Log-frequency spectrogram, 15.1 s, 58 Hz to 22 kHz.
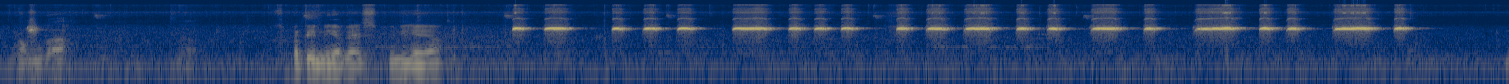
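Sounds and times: pigeon whistle high notes: 0.2 - 0.5, 5.1 - 14.3.

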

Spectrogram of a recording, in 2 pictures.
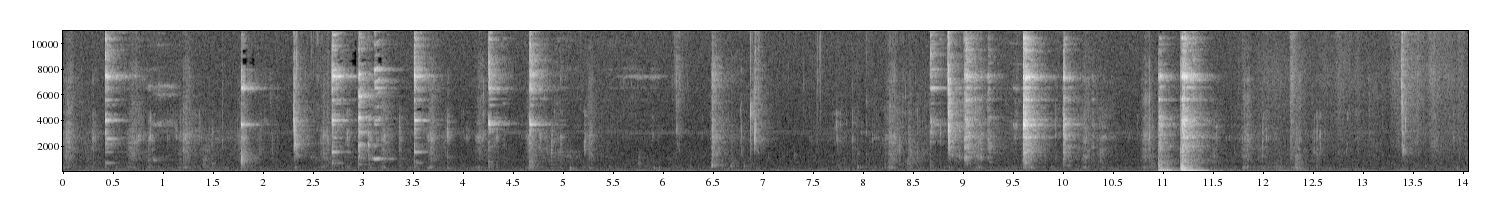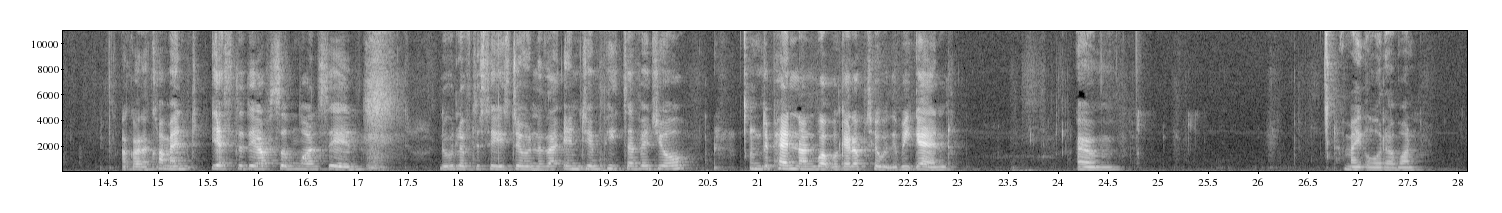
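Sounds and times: quiet chewing: 0.0 - 9.4, 11.7 - 14.6, 23.3 - 26.8
metal fork clinking against bowl: 0.4 - 1.2, 1.8 - 5.0.

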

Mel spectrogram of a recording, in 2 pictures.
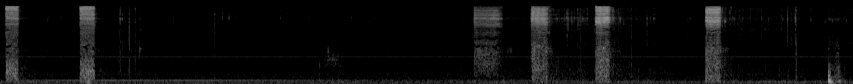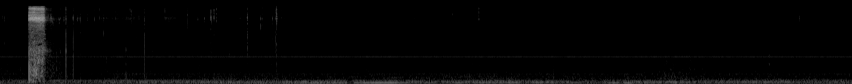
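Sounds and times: aerosol spray hissing: 0.8 - 1.0, 4.7 - 6.2, 7.1 - 7.4, 8.8 - 9.1.

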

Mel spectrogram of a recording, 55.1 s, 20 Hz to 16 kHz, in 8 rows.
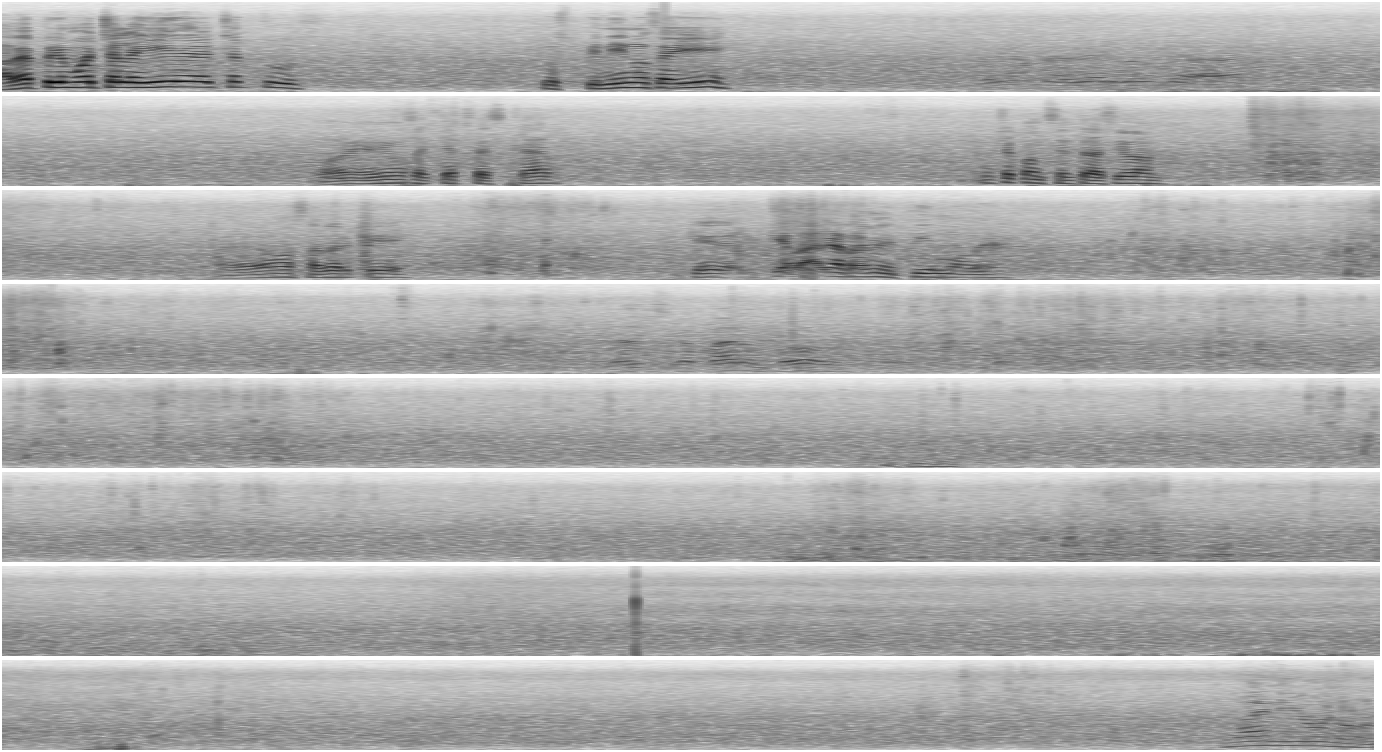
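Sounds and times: shallow river running: 0.0 - 55.0
sloshing of person wading: 13.1 - 14.0, 15.9 - 16.8, 19.4 - 21.2, 25.2 - 29.3, 38.4 - 40.6.

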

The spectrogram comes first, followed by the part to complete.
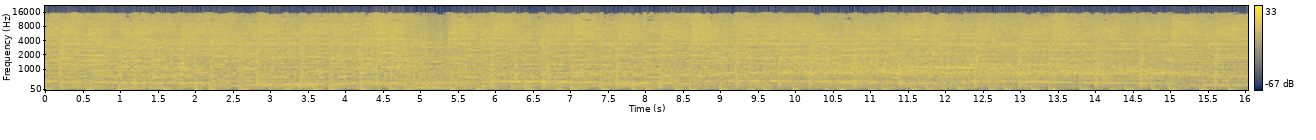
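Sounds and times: music with fast beat: 0.0 - 16.0.

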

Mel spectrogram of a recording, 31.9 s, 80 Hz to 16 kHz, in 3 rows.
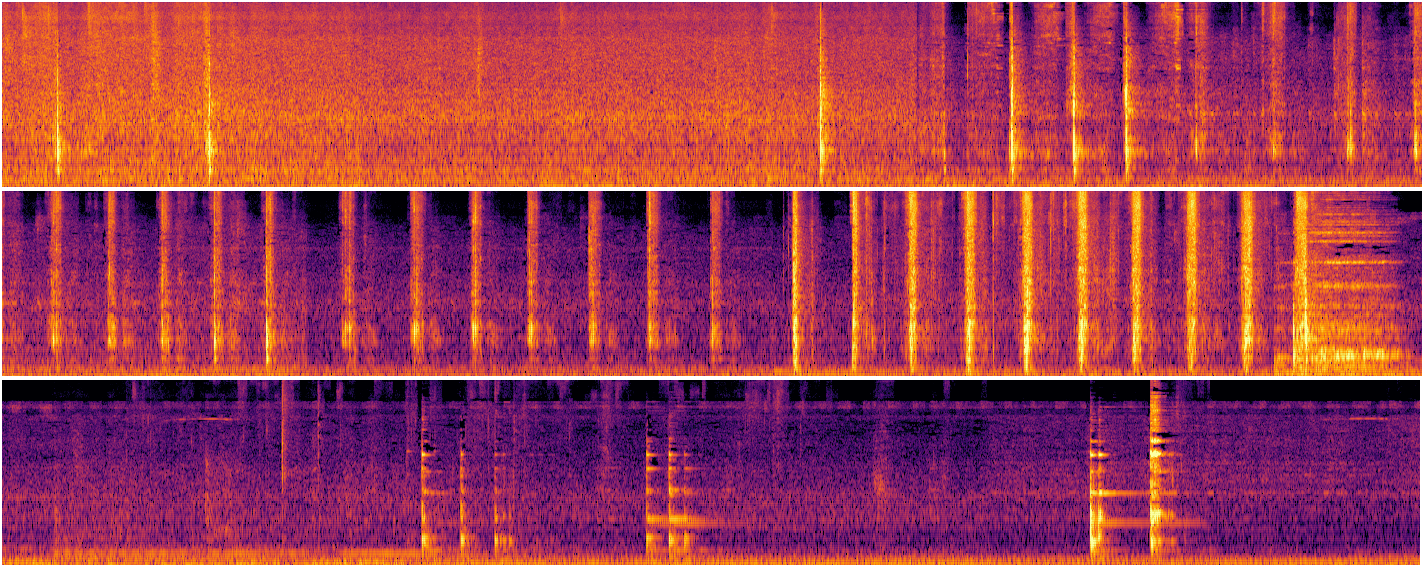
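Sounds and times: knife scraping board: 6.9 - 16.2, 17.0 - 21.2
knife chopping on cutting board: 7.0 - 20.8.

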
